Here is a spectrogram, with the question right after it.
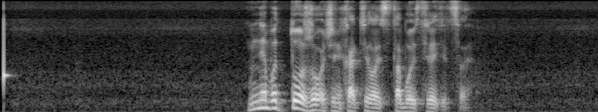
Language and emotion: Russian, positive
